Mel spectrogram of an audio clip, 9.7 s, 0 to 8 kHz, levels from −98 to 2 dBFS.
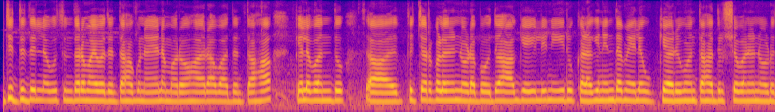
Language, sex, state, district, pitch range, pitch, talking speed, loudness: Kannada, female, Karnataka, Mysore, 205-220 Hz, 215 Hz, 110 wpm, -15 LUFS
